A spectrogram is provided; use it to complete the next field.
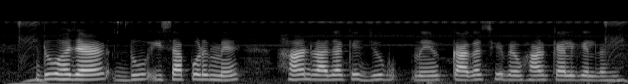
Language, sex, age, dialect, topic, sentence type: Magahi, male, 18-24, Western, agriculture, statement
